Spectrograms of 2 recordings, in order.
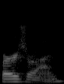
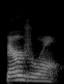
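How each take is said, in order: First: The name is said with English pronunciation. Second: The name is said with French pronunciation. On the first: The speaker calls it right. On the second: The speaker calls it wrong.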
